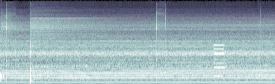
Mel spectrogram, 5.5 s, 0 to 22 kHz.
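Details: Inogen Rove 6 portable oxygen concentrator running at setting 6 in oxygen test mode: steady electrical hum with faint rhythmic pulsing and a few soft clicks and beeps, working normally.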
